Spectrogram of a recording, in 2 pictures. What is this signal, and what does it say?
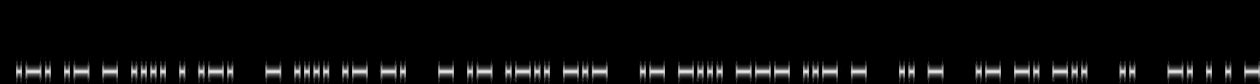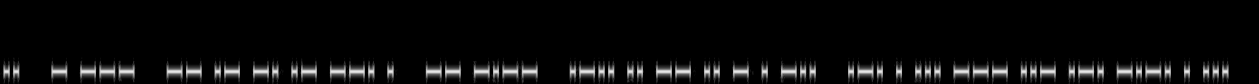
Morse code, heard as a keyed tone, about 25 wpm, 600 Hz. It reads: RATHER THAN TALK ABOUT IT AND I NEED TO MANAGE MY LIMITED RESOURCES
